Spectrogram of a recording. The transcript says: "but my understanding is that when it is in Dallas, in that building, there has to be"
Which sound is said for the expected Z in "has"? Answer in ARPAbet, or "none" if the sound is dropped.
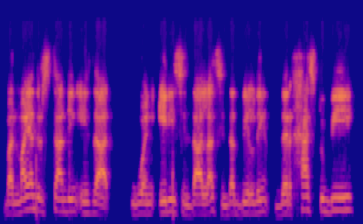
S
